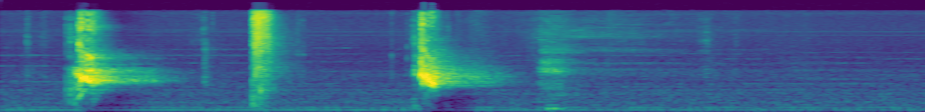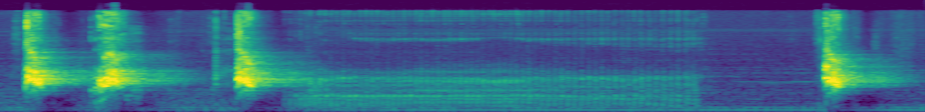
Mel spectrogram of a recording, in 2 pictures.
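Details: Female French Bulldog puppy with hiccups, frightened into barking and growling: sharp single barks scattered over the clip, about seven in all, with a low rumbling growl after the ninth second.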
